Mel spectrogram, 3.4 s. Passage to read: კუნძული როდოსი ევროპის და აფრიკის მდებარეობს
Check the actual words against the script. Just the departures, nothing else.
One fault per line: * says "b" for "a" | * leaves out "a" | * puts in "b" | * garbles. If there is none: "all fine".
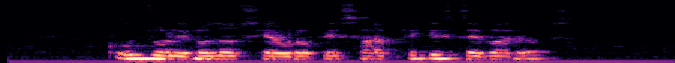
all fine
